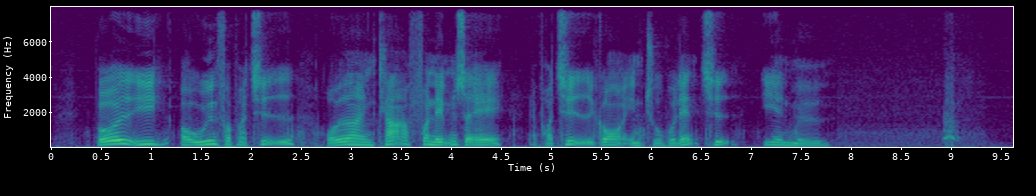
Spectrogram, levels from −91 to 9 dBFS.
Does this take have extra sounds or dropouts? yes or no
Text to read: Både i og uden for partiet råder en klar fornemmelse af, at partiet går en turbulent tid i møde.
yes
